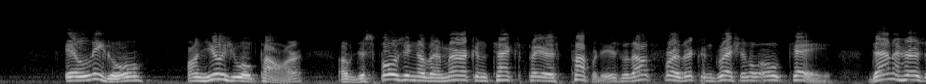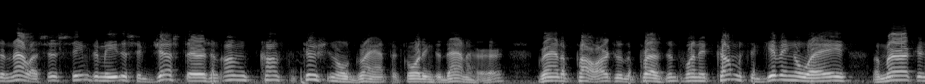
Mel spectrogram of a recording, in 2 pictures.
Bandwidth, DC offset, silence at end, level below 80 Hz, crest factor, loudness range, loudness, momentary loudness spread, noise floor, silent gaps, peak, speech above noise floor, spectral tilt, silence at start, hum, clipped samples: 5.4 kHz; under 0.1%; 0 s; -50 dBFS; 16 dB; 3 LU; -22 LUFS; 9 LU; -53 dBFS; none; -6 dBFS; 31 dB; -9 dB/octave; 0.65 s; none; under 0.1%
